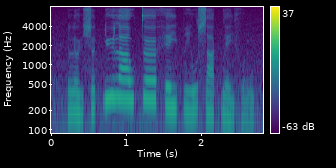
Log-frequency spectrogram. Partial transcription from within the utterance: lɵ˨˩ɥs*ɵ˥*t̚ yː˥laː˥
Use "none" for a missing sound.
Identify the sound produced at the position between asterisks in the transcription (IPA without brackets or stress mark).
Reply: ɵ˨˥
